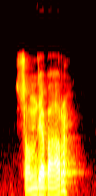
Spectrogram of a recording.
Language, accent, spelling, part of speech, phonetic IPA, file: German, Austria, sonderbar, adjective, [ˈsɔndɐˌbaːɐ̯], De-at-sonderbar.ogg
- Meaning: strange, odd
